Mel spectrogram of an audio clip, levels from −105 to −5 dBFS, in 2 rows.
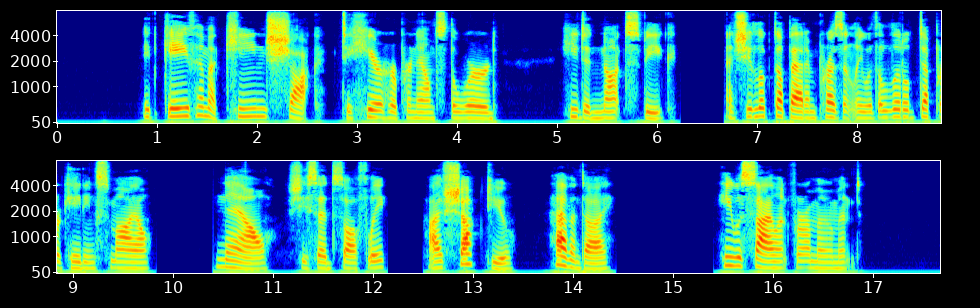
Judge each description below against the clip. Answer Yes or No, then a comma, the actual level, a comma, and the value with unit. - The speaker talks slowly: No, average, 145 wpm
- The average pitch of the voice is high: No, medium, 165 Hz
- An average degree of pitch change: Yes, average, 3.3 semitones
